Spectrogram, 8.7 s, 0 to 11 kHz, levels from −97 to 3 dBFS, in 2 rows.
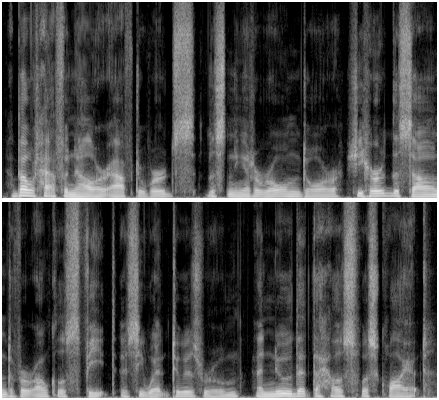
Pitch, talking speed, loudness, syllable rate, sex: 115 Hz, 215 wpm, -19 LUFS, 4.7 syllables/s, male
